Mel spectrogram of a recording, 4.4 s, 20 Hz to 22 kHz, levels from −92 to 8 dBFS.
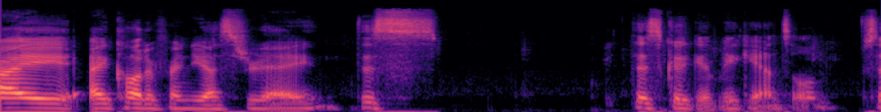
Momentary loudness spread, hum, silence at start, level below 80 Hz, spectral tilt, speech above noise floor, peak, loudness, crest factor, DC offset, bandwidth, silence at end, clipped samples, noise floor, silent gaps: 12 LU; none; 0 s; -58 dBFS; -2 dB/octave; 46 dB; -4 dBFS; -26 LUFS; 22 dB; under 0.1%; 16 kHz; 0 s; under 0.1%; -73 dBFS; none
